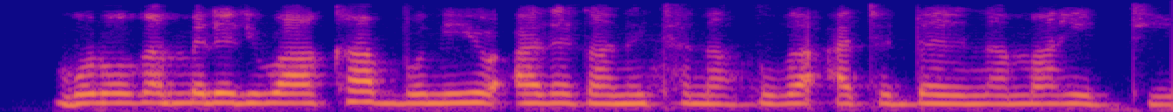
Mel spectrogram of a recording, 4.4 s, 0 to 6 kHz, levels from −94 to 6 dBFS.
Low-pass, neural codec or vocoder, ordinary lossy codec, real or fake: 5.4 kHz; codec, 16 kHz, 1.1 kbps, Voila-Tokenizer; none; fake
